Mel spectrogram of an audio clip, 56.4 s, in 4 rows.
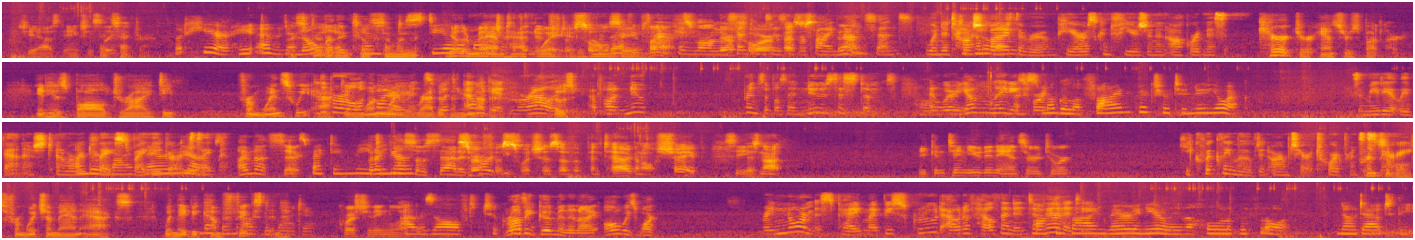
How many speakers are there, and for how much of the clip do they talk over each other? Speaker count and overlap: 9, about 39%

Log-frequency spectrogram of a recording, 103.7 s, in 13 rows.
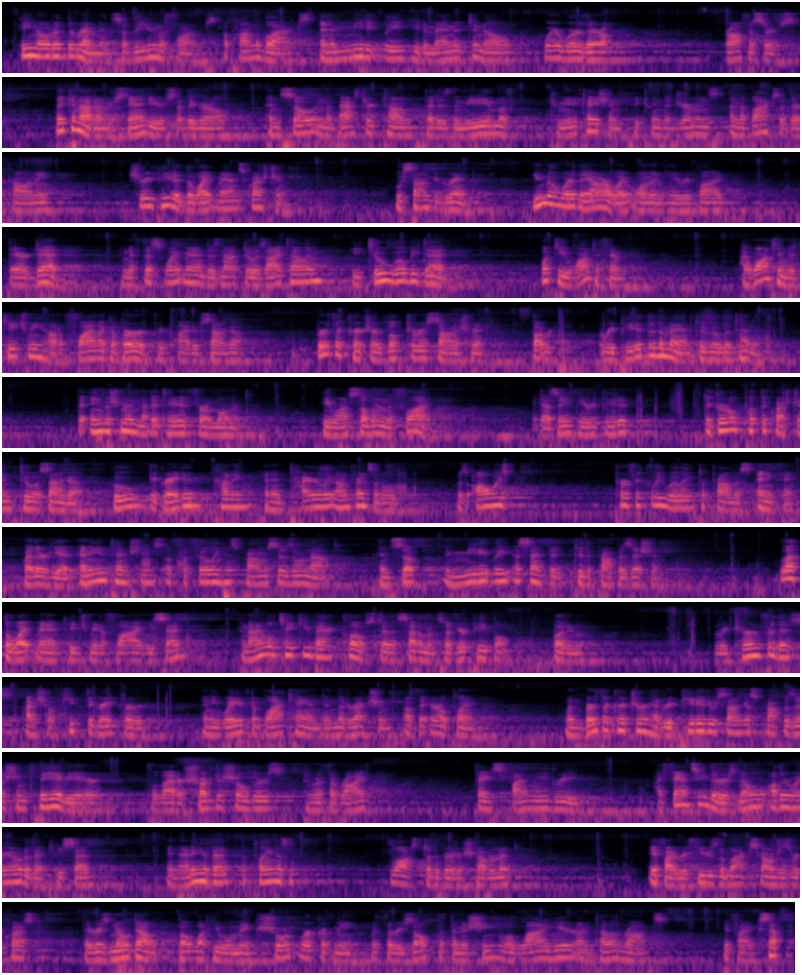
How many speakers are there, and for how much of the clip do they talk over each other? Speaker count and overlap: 1, no overlap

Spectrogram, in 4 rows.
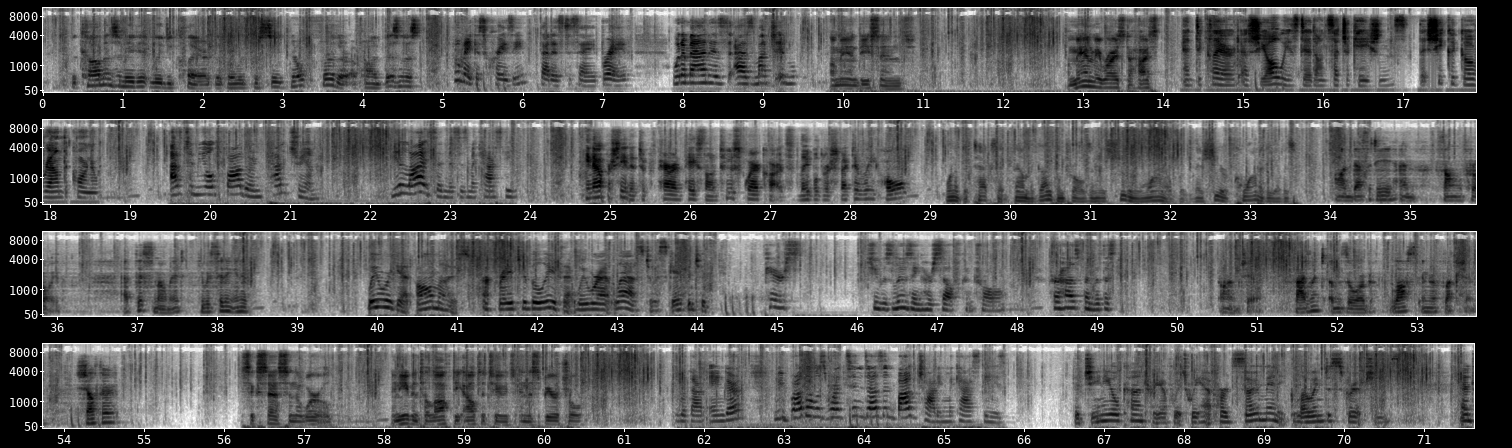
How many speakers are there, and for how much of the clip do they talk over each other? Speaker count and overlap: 10, no overlap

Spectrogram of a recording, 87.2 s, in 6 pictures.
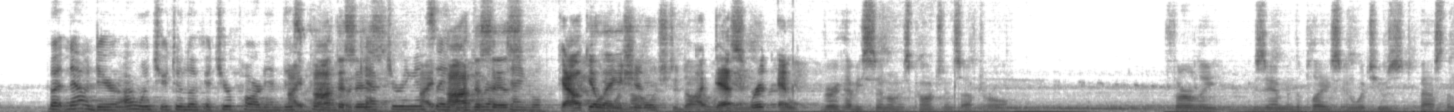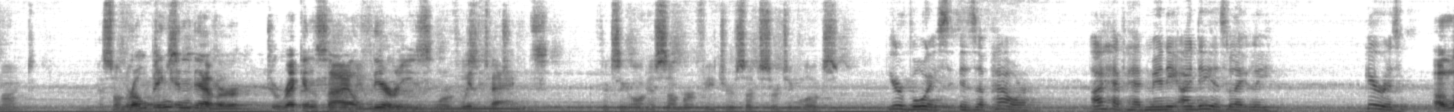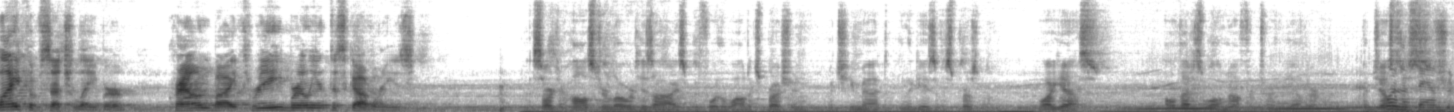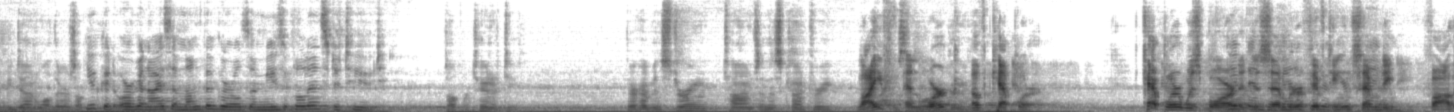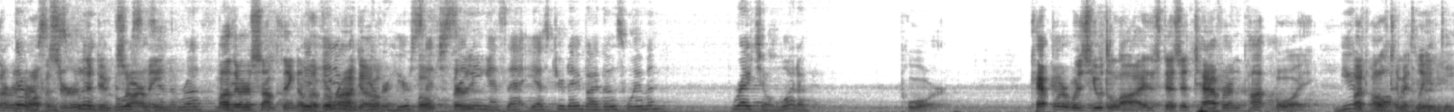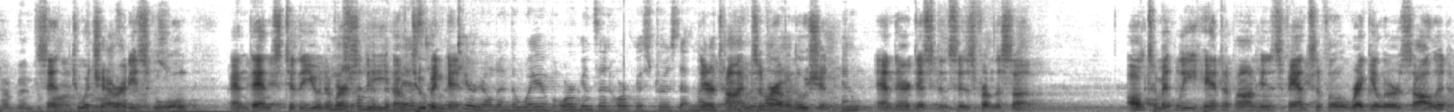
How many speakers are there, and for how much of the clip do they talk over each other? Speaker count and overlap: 3, about 27%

